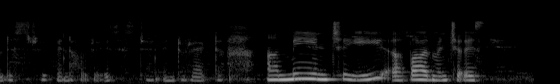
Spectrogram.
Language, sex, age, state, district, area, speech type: Kashmiri, female, 30-45, Jammu and Kashmir, Ganderbal, rural, spontaneous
